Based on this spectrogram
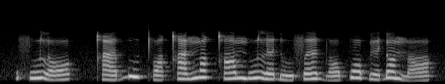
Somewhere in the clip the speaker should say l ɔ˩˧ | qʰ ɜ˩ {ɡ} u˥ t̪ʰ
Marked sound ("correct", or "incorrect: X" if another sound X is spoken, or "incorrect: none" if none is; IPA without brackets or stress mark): incorrect: ɓ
